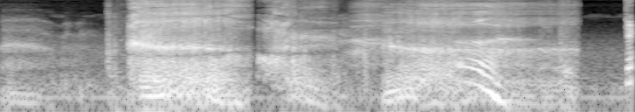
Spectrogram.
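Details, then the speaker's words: Animated cartoon snoring scene: loud rasping snore breaths with a groaning, falling whistle as a sound effect, with another character telling the snorer to wake up. "Hey, wake up. Come on, you're snoring."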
